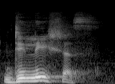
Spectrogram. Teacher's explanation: एंड का जो हिस्सा है, इसको शियस नहीं पढ़ के शस पढ़ना है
